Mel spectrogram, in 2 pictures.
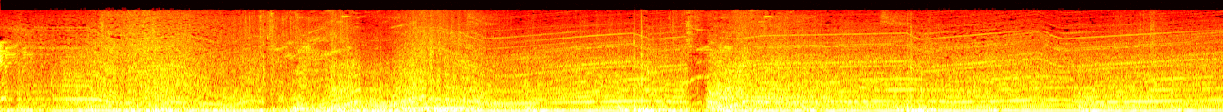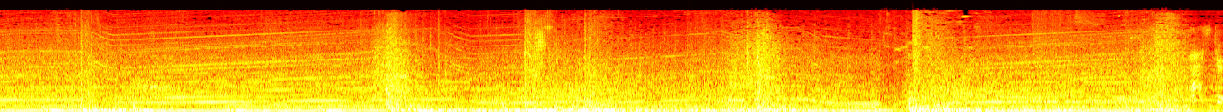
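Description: The Batmobile in a Batman video game roars and revs continuously, its engine pitch climbing and dropping through gear shifts with occasional sharp impacts, while a voice talks over it.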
